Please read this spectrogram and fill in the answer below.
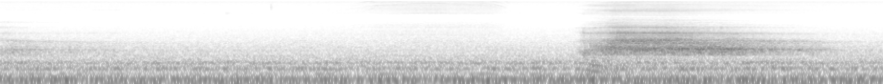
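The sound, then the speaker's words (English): Deep belly breathing during a guided relaxation exercise, heard as one soft, airy breath that swells and fades near the end over a steady low background hum, with no talking. “Let your belly, belly just feel loose with belly breaths.”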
